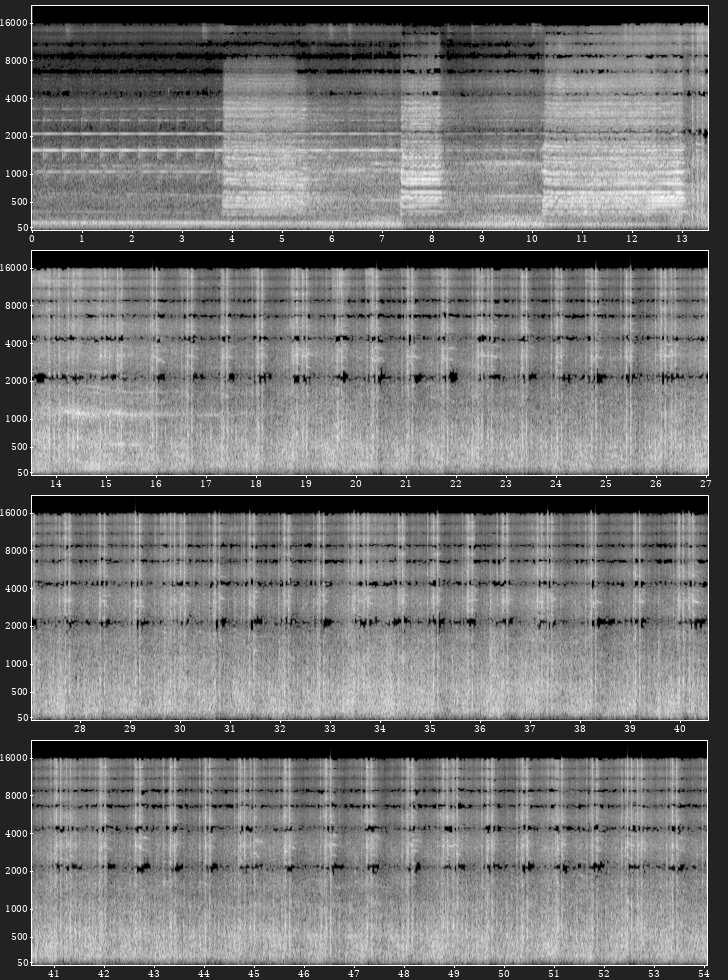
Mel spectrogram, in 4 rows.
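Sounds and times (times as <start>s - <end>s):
freight train wheels rumbling: 2.9s - 54.0s
regular clacking of wheels: 13.1s - 54.0s.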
